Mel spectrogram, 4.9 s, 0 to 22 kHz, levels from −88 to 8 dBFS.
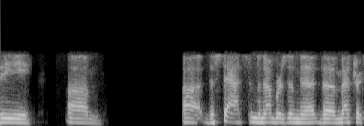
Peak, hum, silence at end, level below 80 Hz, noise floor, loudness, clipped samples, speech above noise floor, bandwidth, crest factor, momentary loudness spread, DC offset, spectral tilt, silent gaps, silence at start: -2 dBFS; none; 0 s; -58 dBFS; under -90 dBFS; -19 LUFS; under 0.1%; over 72 dB; 4.1 kHz; 18 dB; 8 LU; under 0.1%; -5 dB/octave; 0.65-0.73 s, 1.46-2.42 s; 0 s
